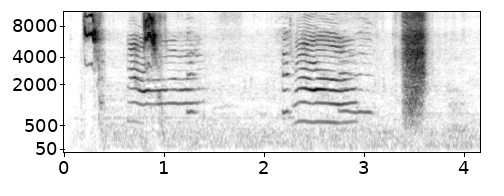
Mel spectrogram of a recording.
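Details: Hungry kittens meowing for food: two drawn-out, wavering harmonic meows that rise and then fall, with short sharp broadband bursts before and after them.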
